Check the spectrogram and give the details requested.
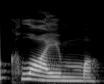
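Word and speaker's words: climb: і ще один момент слова клайм На кінці у нас буква сполучення м бі але вимовляємо ми тільки м тому що буквосполучення м B завжди вимовляється як м у слові ягня або баранина Лем пишемо L La MB але вимовляємо тільки м Лем наступне дієслово follower перекинутися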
